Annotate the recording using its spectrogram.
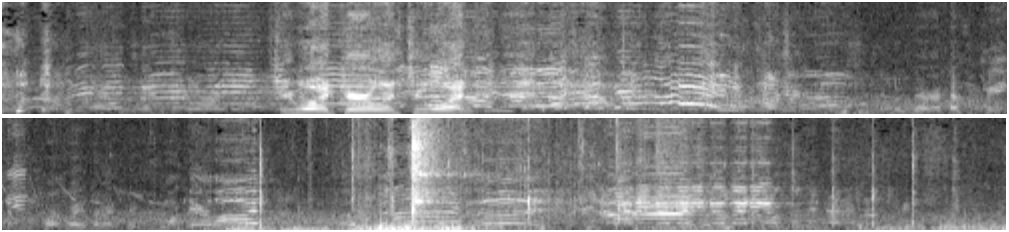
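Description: Young women shout and cheer outdoors.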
